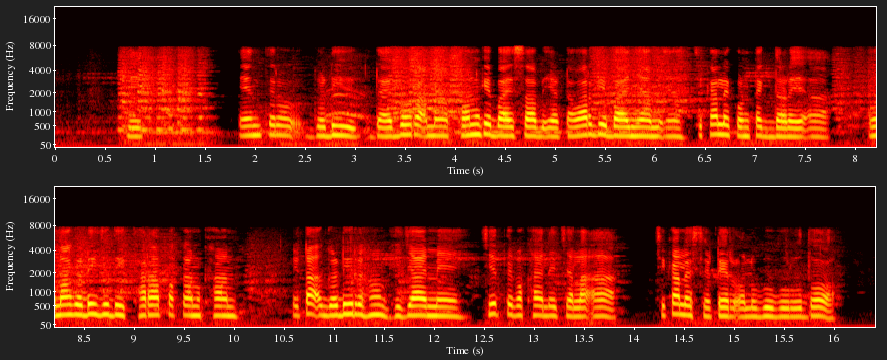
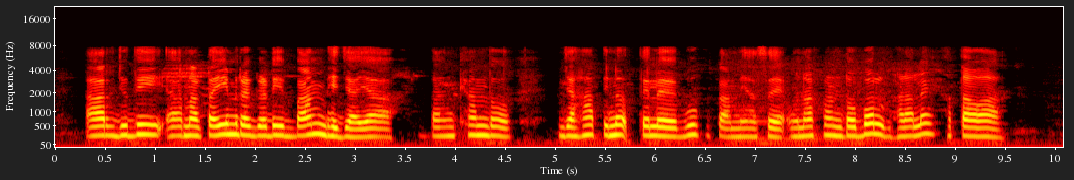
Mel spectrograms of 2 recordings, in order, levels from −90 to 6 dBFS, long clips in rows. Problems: background sounds at intervals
